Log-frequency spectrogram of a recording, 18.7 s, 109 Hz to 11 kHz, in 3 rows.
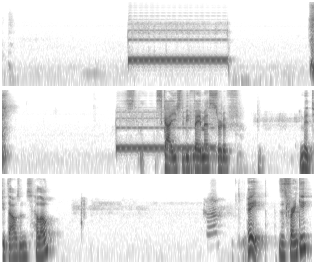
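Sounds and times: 
phone ringback tone from an outgoing call: 0:02.5 - 0:04.6, 0:08.5 - 0:10.7
speech: 0:09.5 - 0:11.1, 0:12.2 - 0:13.6, 0:17.4 - 0:18.6.

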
